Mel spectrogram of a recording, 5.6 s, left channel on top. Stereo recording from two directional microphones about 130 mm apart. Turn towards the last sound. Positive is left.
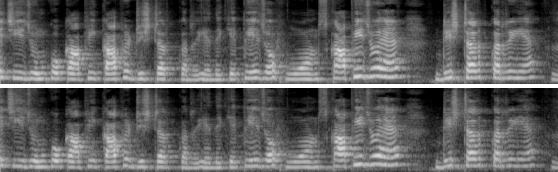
turn(degrees=35)  # may be behind; listen again after turning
